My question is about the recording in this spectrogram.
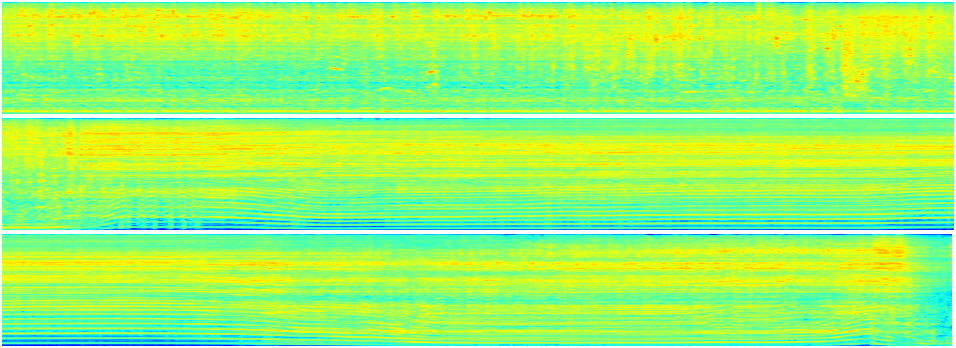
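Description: Portable firesport pump engine running hard at a steady high note; about ten seconds in its pitch drops sharply as the pump takes up the load of delivering water, then wavers, rising again near the end.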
